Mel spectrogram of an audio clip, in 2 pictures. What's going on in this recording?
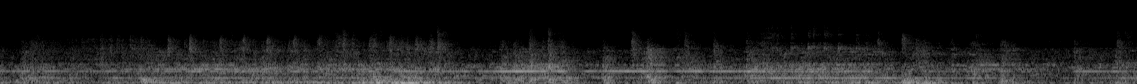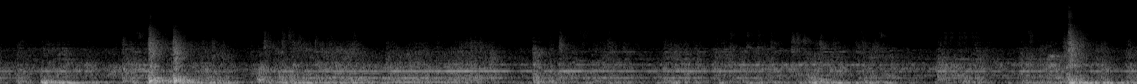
Captured by recording a electrical garage door. A low droning noise like a machine in operation. Can be used in a factory or industrial environment.
Factory, Machinery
